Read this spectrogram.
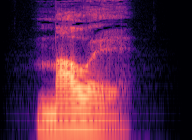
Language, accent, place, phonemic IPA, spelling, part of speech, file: German, Germany, Berlin, /maʊ̯l/, Maul, noun, De-Maul.ogg
- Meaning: 1. mouth of an animal 2. mouth of a person 3. a part of a tool that holds or carries something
